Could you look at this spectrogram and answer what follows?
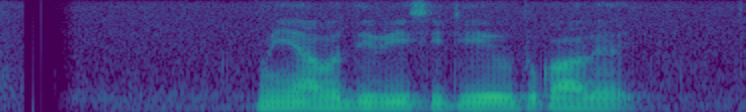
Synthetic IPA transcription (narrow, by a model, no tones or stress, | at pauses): meːaʋəd̪iʋiːsiʈieut̪ukaːləja̰j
